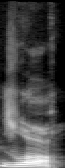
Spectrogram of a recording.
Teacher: زبان کا سرا سامنے کے اوپر کے دو دانتوں کے کنارے سے مل کر جو ہے وہ ظا ادا ہوتا ہے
